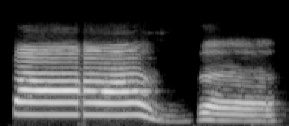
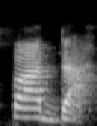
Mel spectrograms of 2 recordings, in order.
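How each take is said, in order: First: The middle consonant is a soft 'th' sound. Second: The middle consonant is not a 'th' sound. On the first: The speaker calls it right. "your tongue should be here" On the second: The speaker calls it wrong. "not father"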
